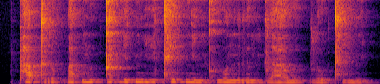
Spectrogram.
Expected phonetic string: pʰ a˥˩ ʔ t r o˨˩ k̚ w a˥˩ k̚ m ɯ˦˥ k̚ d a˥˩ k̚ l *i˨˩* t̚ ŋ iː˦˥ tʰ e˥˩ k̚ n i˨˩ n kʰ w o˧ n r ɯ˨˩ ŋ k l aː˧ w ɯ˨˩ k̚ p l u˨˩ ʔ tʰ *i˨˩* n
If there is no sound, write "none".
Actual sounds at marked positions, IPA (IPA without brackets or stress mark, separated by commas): i˦˥, i˨˩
